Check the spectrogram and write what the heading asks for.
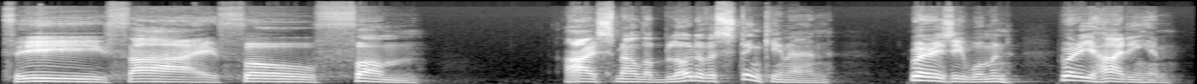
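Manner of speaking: loud, booming giant's roar; bellowing giant. Acted. Giant storming into the kitchen demanding the hidden man, bellowing. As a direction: fill the room like a hungry giant.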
